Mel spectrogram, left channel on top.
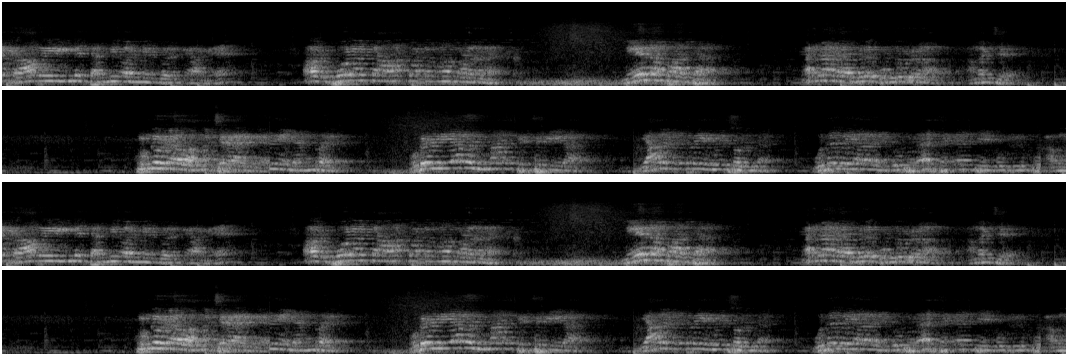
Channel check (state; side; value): identical; both; correlation 1.00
